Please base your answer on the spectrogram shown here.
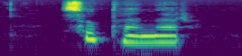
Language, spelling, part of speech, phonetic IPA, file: Polish, sutener, noun, [suˈtɛ̃nɛr], LL-Q809 (pol)-sutener.wav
